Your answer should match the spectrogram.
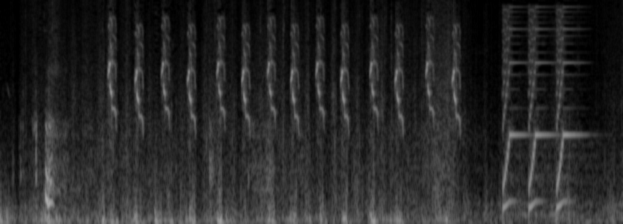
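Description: Added comic sound effects: a quick run of about a dozen short, high chirps, nearly four a second, then three short rising tones that count one-two-three.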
